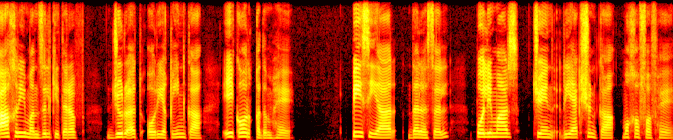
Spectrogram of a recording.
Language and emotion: Urdu, neutral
